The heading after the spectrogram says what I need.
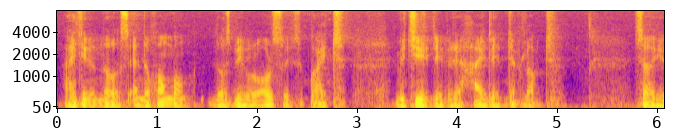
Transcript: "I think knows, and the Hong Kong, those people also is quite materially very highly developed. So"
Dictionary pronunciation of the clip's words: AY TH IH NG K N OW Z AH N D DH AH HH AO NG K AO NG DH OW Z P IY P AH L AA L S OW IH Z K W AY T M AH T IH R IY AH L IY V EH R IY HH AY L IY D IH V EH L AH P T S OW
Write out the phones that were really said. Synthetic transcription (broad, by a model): AY T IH NG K N OW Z AH N D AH HH AO NG K AO NG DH OW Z P IY P AH L AA L S OW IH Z K W AY T M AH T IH R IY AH L IY V EH R IY HH AY L IY D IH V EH L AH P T S OW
